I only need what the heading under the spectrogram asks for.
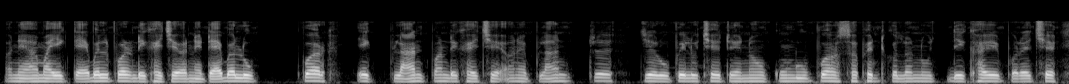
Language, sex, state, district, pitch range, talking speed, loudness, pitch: Gujarati, male, Gujarat, Navsari, 140-150 Hz, 170 wpm, -16 LUFS, 145 Hz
